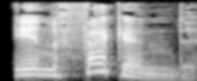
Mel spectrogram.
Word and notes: infecund: British English

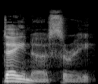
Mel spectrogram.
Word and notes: day nursery: British English

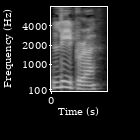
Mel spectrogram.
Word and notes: libra: British English

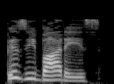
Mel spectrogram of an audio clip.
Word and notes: busybodies: British English

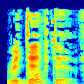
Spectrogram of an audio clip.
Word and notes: redemptive: British English

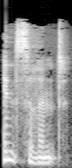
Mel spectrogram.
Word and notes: insolent: British English

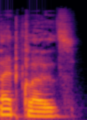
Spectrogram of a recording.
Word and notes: bedclothes: British English

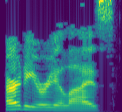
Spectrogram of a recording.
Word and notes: arterialise: British English

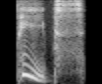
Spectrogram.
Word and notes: peeps: British English

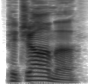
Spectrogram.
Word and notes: pyjama: British English

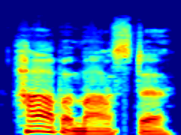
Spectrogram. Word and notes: harbour master: British English

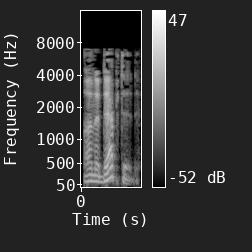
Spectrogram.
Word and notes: unadapted: British English

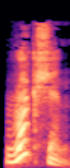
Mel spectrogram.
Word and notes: ruction: British English

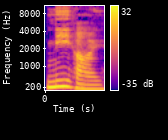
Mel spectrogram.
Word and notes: knee-high: American English

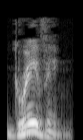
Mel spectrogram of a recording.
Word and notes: graving: British English

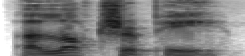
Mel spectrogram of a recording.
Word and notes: allotropy: British English

